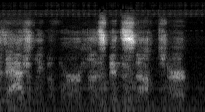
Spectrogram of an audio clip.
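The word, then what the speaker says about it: Ashliegh: Pronounced as Ashley before her husband stopped her.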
